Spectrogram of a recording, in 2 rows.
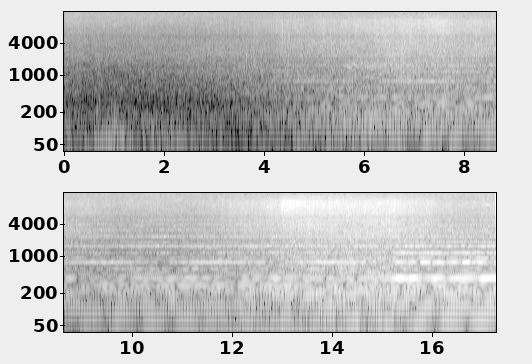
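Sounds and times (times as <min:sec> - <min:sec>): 
distant sea waves: 0:00.0 - 0:17.2
faint motor-like hum: 0:04.0 - 0:17.2.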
